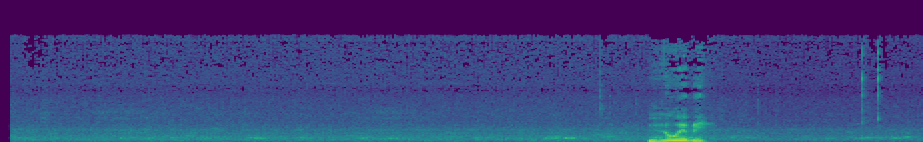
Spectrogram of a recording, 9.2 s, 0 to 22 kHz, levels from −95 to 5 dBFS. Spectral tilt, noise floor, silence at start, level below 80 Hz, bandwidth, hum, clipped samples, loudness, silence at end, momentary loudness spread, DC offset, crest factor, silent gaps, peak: -6 dB/octave; -50 dBFS; 5.5 s; -68 dBFS; 17 kHz; none; under 0.1%; -17 LUFS; 0.15 s; 26 LU; under 0.1%; 24 dB; none; -2 dBFS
